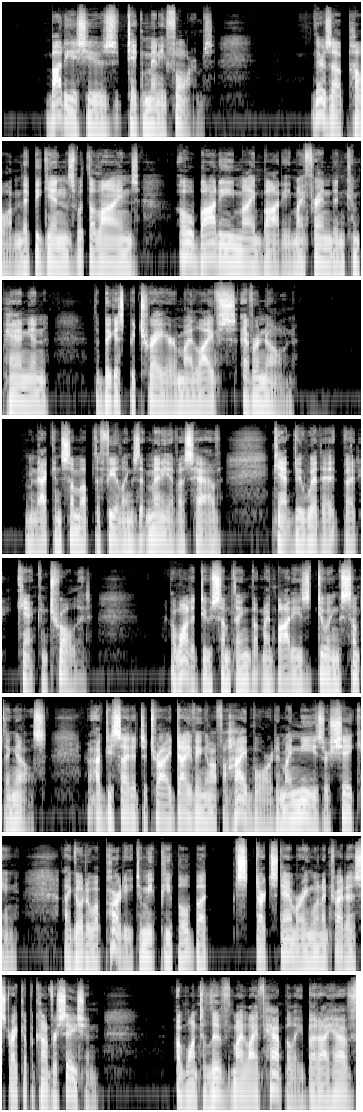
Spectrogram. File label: Self Help, audiobook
